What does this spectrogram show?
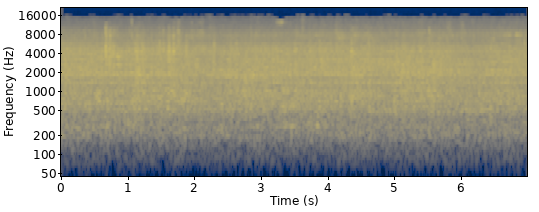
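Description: A rake of passenger coaches rolling slowly past: a steady rumble of wheels on the track, with a few light clicks as the wheels pass over rail joints.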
